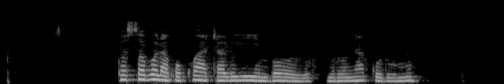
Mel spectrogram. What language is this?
Ganda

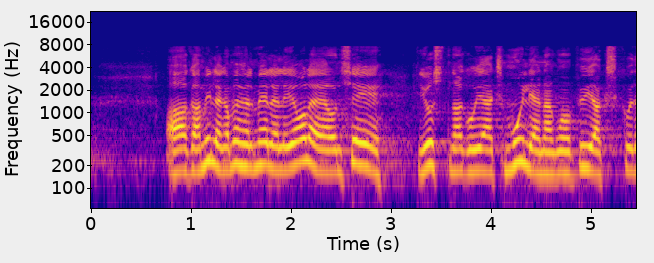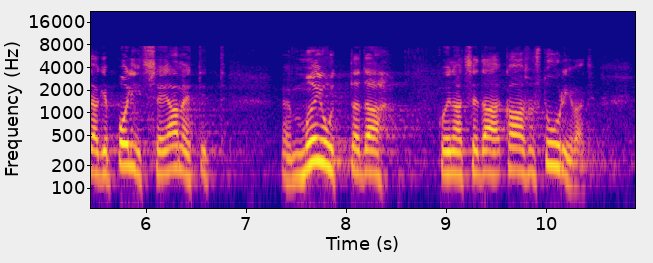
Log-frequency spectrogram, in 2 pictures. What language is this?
Estonian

